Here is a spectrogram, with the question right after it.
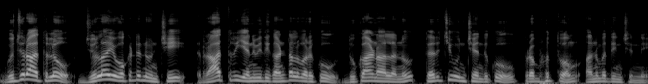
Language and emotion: Telugu, neutral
